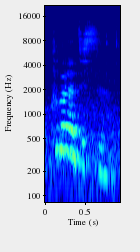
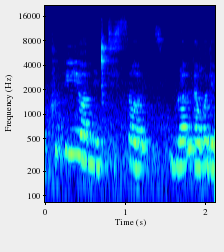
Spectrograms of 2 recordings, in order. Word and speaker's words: Kubernetes: 그리스어거든요. 이게 그리스어다 보니까 많이 알려진 단어가 아니니까 사람들이 여러 가지로 쿠비어니티스라고도 있고, 쿠버네티스라고도 있고, 쿠비니테스라고도 있고, 뭐 여러 가지 뭐 자기들 마음대로 읽었었죠.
